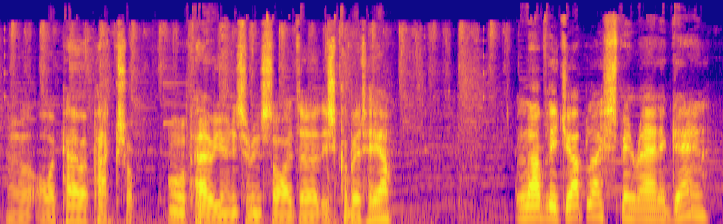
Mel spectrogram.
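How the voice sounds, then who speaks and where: A man's voice: medium pitch, steady tone, moderate pace, soft background music. A man with a British accent giving a casual, matey, hands-on vlog commentary from inside a campervan. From United Kingdom. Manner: chatty, matey, peppered with British slang. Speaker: vanlife vlogger. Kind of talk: casual hands-on video tour and fitting commentary.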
